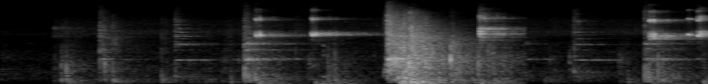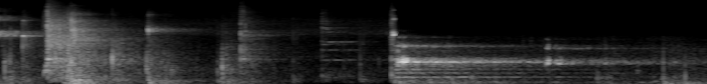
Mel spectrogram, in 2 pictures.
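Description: Quick footsteps, thuds and sharp squeaks of court shoes on a wooden sports-hall floor during badminton footwork, echoing in the large hall. About eleven seconds in comes a louder knock followed by a ringing tone that fades away.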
